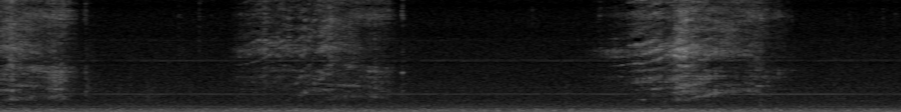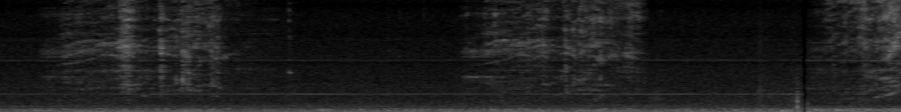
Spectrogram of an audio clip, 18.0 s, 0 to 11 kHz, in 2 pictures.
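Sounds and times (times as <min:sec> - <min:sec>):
knife on whetstone: 0:00.0 - 0:00.8, 0:02.4 - 0:04.0, 0:06.0 - 0:07.9, 0:09.5 - 0:11.5, 0:13.6 - 0:15.5, 0:17.2 - 0:18.0.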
